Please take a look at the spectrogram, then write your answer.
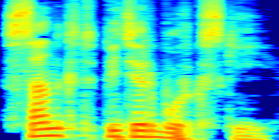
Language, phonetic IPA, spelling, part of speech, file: Russian, [ˌsankt pʲɪtʲɪrˈbur(k)skʲɪj], санкт-петербургский, adjective, Ru-санкт-петербургский.ogg
- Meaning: St. Petersburg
